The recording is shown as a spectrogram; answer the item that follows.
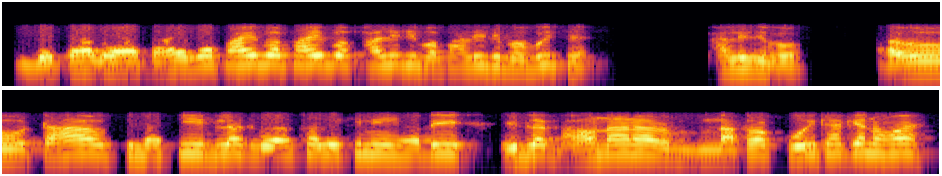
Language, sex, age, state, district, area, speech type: Assamese, male, 30-45, Assam, Nagaon, rural, conversation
